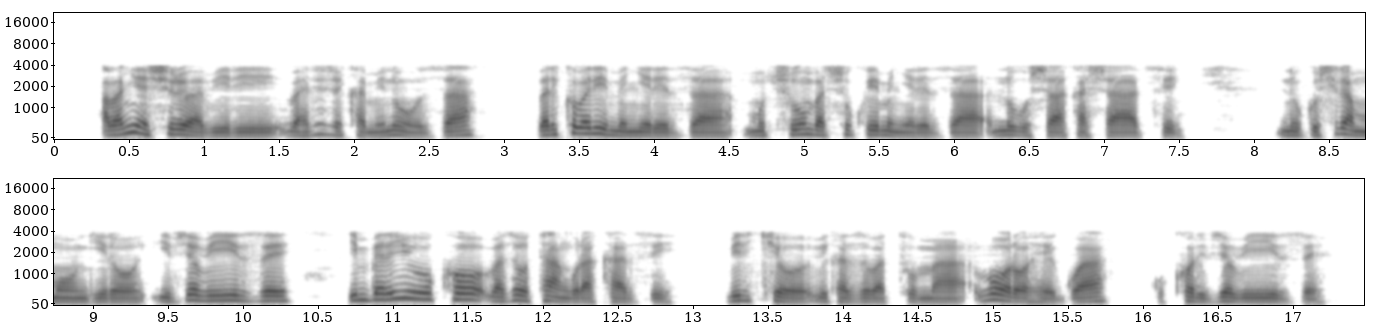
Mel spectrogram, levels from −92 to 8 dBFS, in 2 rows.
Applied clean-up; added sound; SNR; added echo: none; none; none; none.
